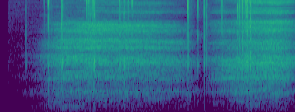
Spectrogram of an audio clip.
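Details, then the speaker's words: Respiratory therapist's vocal imitation of fine crackles: airy breath noise with brief, soft crackling clicks, like tearing velcro. "the next one is going to be fine crackles now fine crackles are this sound right here"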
